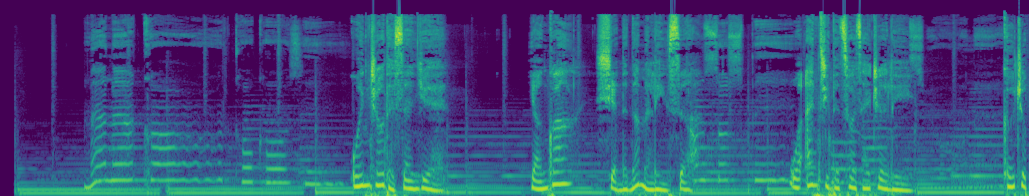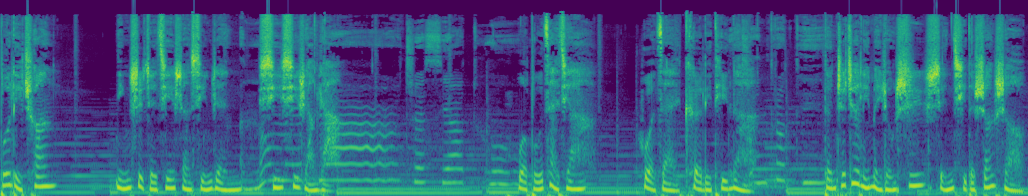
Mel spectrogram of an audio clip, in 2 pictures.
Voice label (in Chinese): 国语女声配音，优雅成熟; 克丽缇娜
